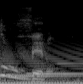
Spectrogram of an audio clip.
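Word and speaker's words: Victual: It's the hideous viddle. And yes, despite how that word is spelled, it is pronounced viddle.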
